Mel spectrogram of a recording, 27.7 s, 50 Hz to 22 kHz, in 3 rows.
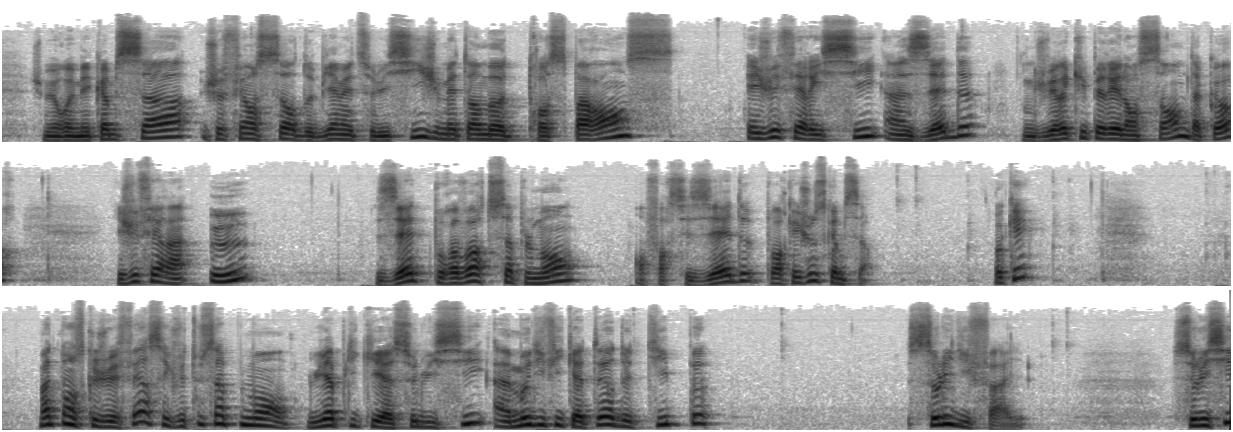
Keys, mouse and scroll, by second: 1.0-3.0 middle drag, 3.6 z, 4.9 a, 5.4 b, 10.6 e, 16.0-17.7 drag, 16.4-18.3 middle drag, 18.3 Tab, 21.5 n, 23.1-26.0 drag, 26.3-27.6 drag.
